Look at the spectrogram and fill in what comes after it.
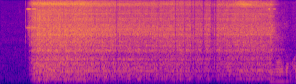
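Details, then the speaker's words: Hip replacement demonstration: a power reamer, likened to a cheese grater, removes the remaining bad cartilage from the hip socket while sparing the strong subchondral bone. Loud grinding, rasping power-tool noise. "we have to take the remaining bad cartilage off the hip joint and we do that with power tools and orthopedic surgeons love power tools"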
